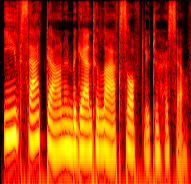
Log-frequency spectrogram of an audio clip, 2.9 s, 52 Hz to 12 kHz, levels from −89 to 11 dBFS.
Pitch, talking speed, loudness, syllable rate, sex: 150 Hz, 210 wpm, -17 LUFS, 5.1 syllables/s, female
